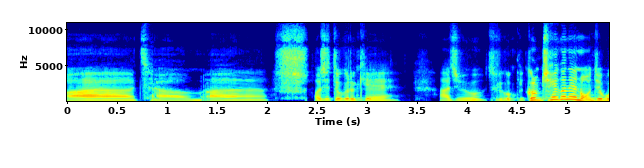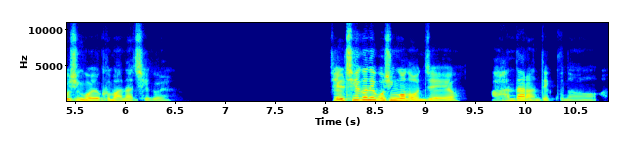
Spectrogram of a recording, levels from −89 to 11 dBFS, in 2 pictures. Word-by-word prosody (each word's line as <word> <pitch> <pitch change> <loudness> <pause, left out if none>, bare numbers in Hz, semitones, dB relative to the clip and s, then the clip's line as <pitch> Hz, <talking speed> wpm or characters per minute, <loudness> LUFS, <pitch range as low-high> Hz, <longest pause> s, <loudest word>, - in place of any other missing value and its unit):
아 145 +3 +3
참 120 -1 -5
아. 155 +5 -3 0.5
아직도 155 +1 -2
그렇게 150 -3 -2 0.4
아주 135 +3 -5
즐겁게 145 +1 -7
그럼 290 +1 +4
최근에는 360 +4 +6
언제 190 +5 +3
보신 195 -6 0
거예요 130 -3 +1
그 - - -9
만화책을? 125 -5 -6 1.6
제일 195 +5 +3
최근에 310 +5 +4
보신 275 -2 +2
건 250 -1 +4
언제예요? 145 +4 -2 0.3
아 - - -10
1 210 +3 -7
달 255 -1 +3
안 125 - -4
됐구나. 105 -7 -13
150 Hz, 275 characters per minute, -23 LUFS, 130-190 Hz, 1.6 s, 최근에는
